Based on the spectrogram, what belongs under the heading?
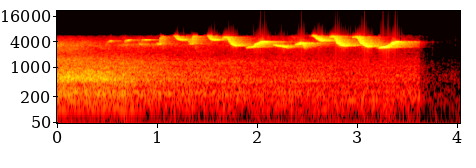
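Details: A chestnut-bellied seed finch, locally called bullfinch, sings in Chaguanas, Trinidad, in 2017: a rich, fast warble of sliding whistled notes lasting about three seconds, over a faint low hum.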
